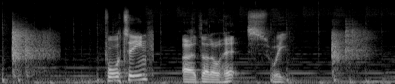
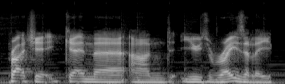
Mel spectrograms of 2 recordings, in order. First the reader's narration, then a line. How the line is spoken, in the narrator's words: Felix kind of laughs a little bit at this and just goes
